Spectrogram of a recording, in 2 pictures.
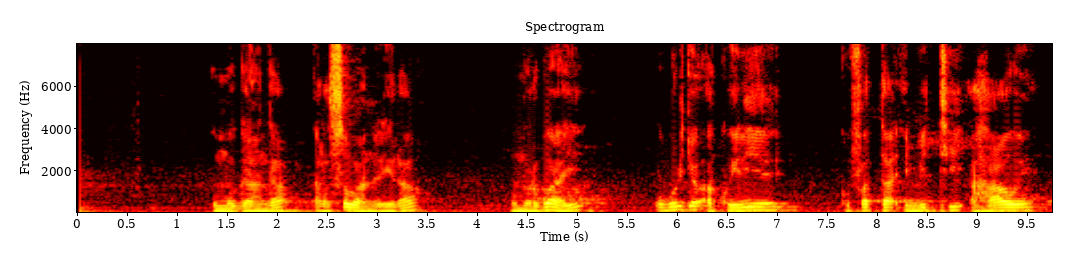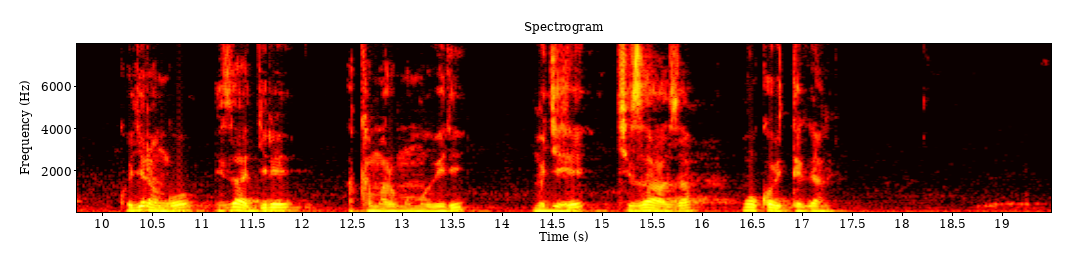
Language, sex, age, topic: Kinyarwanda, male, 18-24, health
